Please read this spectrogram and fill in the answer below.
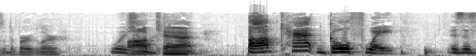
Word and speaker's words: Goldthwait: the burglar Bobcat Bobcat Goldthwait is his name and there's a th in there because I always mispronounce it it's the coolest name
